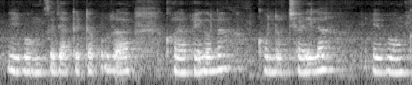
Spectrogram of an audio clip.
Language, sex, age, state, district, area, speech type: Odia, female, 18-30, Odisha, Cuttack, urban, spontaneous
